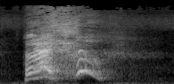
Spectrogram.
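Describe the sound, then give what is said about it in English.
A single loud sneeze bursts out, a sharp explosive blast followed by a short trailing exhale, with quiet afterward. “Definitely going to sneeze.”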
